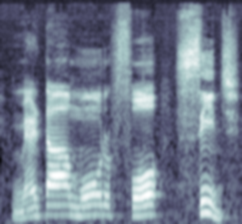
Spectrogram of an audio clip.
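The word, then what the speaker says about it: Metamorphoses: তার বইয়ের নাম কি মেটামোরফ সিজ এ উচ্চারণটা কি হবে সিজ নট সিস তাহলে এ পাবলিয়াস অবিডিয়াস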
